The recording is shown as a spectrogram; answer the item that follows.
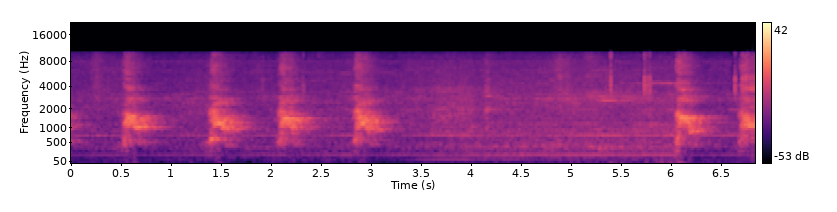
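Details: Barking from English bulldog puppies bred at a kennel: four quick yaps at uneven spacing, a pause of about three seconds, then two more, all over a constant background hum.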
